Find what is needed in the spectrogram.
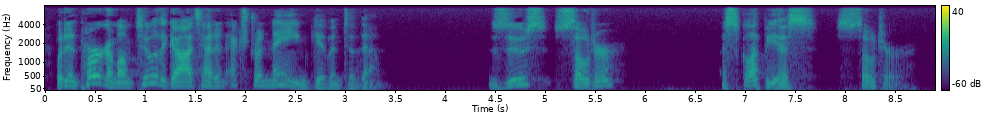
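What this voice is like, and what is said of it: Strong American accent on Greek words. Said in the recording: “I'm saying that with a horrible American accent”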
